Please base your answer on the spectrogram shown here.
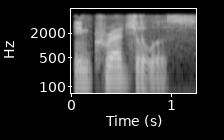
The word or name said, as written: incredulous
